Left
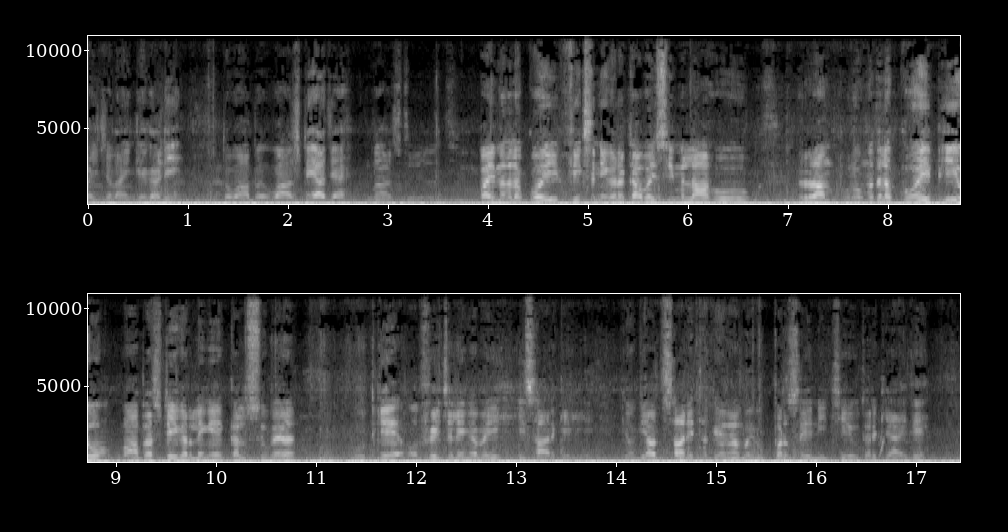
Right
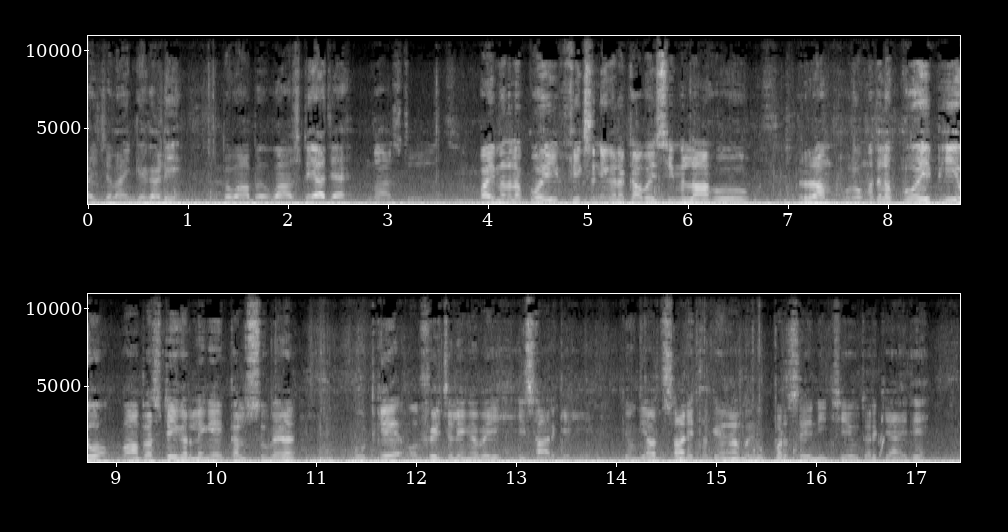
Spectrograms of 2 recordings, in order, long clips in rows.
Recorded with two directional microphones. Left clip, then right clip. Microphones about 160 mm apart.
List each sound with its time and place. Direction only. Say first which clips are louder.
0.2 s speech: right 8 dB; 50° right (ahead or behind)
3.9 s speech: right 5 dB; 20° right (ahead or behind)
4.2 s speech: right 3 dB; 5° right (ahead or behind)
